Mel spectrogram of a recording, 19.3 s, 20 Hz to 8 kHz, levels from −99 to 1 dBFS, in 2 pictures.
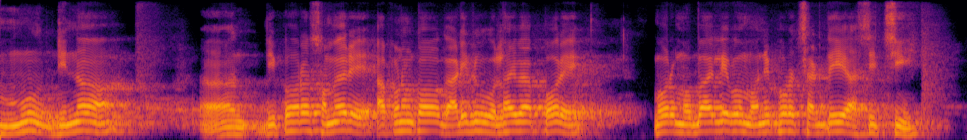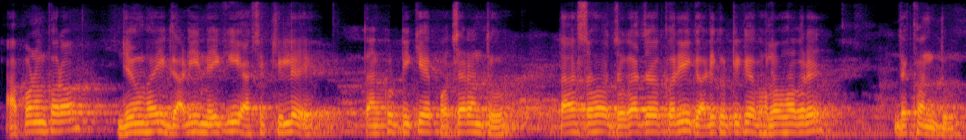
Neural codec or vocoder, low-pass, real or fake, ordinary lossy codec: codec, 16 kHz, 6 kbps, DAC; none; fake; none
